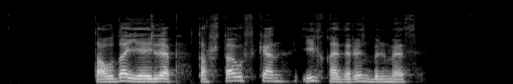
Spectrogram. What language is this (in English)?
Bashkir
